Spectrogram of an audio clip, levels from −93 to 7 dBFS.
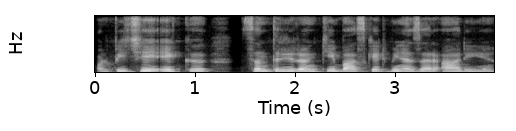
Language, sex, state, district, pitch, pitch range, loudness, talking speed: Hindi, female, Haryana, Charkhi Dadri, 170 Hz, 155-185 Hz, -18 LUFS, 180 wpm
